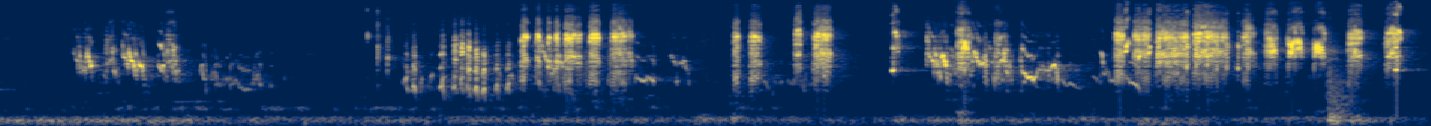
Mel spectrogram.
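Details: Happy budgerigar in sustained song: long runs of rapid, scratchy warbling and chirping broken by brief pauses, loud and busy throughout, over a soft low hum.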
